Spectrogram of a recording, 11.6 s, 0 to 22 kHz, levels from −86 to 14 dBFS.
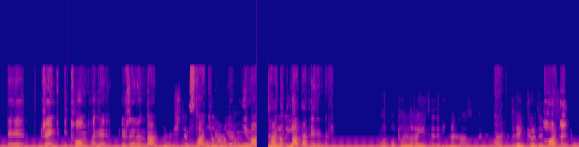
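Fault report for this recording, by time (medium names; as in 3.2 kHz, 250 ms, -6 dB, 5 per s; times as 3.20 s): buzz 60 Hz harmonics 24 -30 dBFS
1.35 s: dropout 2.8 ms
5.13–5.37 s: dropout 239 ms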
